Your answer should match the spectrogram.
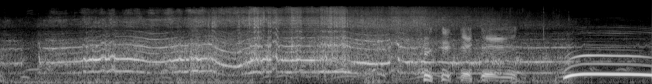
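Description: Electric RC mono hull boat running fast across the water, its motor and propeller giving a steady high whine that wavers in pitch and dips briefly midway. Near the end a sudden, much louder held tone comes in, falling slowly in pitch.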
